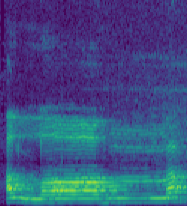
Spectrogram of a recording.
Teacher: اللہ اس کو پر پڑھنا ہے اور لمبا بھی کرنا ہے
